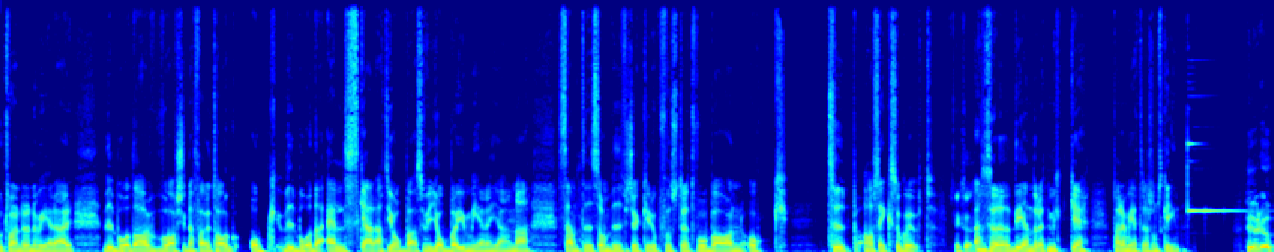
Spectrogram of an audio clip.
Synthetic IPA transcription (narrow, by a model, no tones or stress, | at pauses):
ʊʈːfɑːɾand̪əɾɛnʊveːɾaɾvɪboːd̪ahaɾvɑːʂinafœːɾət̪ʰɑːɡɔkvɪboːd̪aʔɛlskaɾa̰t̪jɔbːasɔvɪjɔbːaɾjɵmeːɾɛnjæːɳasamt̪ʰiːd̪ɪt̪sɔmvɪfœʂøːkəɾɵpːfʊst̪ɾat̪ʰvoːbɑːɳɔk | t̪ʰyːphɑːsɛksɔɡoːʉ̟ːt̪ | asɔd̪ɛːɾɛnd̪oːɾɛt̪ːmʏkːəpʰaɾameːt̪ɾaʂɔmskaɪnː | hʉɾɵ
